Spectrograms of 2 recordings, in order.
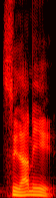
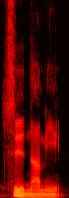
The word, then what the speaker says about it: tsunami: Tsunami is a Japanese word which is why I pronounced it just now like I was speaking Japanese because I am uh tsunami is it's from another language. If you can pronounce the T, great. If you really struggle with the TS uh consonant cluster, which some some nationalities,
